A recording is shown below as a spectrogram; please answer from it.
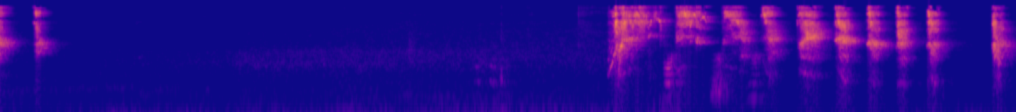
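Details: An orphaned infant monkey named BEAN, frightened, gives a long series of sharp, raspy screams, roughly one every half second, after several seconds of near silence with a faint low murmur.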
